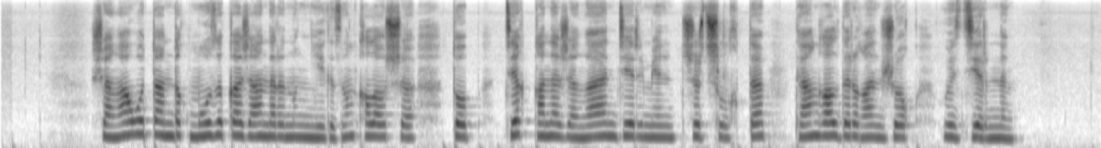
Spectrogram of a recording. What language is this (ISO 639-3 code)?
kaz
